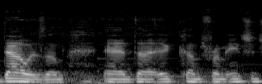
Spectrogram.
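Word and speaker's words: Taoism: but this is actually the wrong translation it's pronounced Daoism and it comes from ancient Chinese philosophy and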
